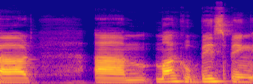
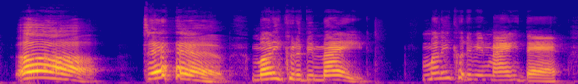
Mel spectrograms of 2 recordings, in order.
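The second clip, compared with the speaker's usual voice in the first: strange, exaggerated, weird put-on voice, very high; 11 semitones higher than usual. Commentator reacting to a second fight ending the same way, in a weird voice. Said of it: "sorry for going into that weird voice".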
